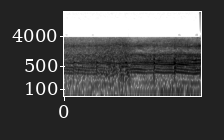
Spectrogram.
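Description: Dirt bike engine running under the rider, heard from on board, its pitch easing slightly downward and broken by short blips several times in the second half.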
